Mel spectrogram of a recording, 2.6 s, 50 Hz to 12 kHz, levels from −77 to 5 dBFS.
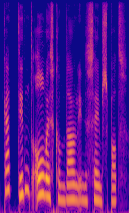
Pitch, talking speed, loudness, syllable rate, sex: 220 Hz, 210 wpm, -18 LUFS, 4.3 syllables/s, female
